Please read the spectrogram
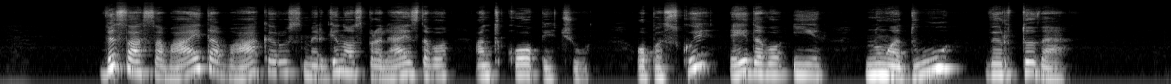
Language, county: Lithuanian, Kaunas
